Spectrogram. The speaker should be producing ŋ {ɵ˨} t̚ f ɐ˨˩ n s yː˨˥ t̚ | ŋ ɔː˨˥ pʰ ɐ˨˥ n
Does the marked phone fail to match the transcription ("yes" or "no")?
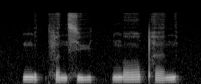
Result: no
